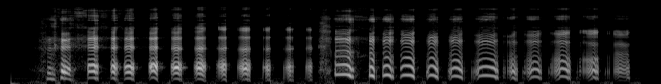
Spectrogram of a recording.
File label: happy, speech, US Sports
